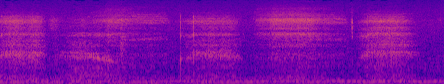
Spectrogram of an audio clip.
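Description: A person breathing close to the microphone: faint, regular breaths about once a second, over a faint steady low hum.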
